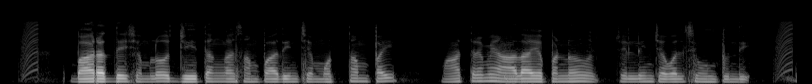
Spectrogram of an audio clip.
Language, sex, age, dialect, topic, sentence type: Telugu, male, 18-24, Central/Coastal, banking, statement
